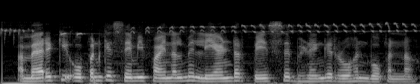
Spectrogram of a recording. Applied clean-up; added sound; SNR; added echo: none; Chirp, tweet; 17 dB; none.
